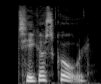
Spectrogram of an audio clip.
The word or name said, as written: tiggerskål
